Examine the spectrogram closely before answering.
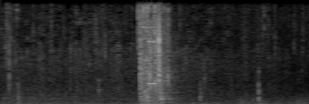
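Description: A door unlocks and swings open with a loud burst.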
